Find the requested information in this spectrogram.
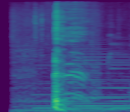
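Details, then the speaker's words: Simulated: one short, harsh adult cough over background music in a tuberculosis awareness advertisement, where the cough has lasted about a month. "क्या? नहीं पापा, चाची, कब से खांसी है इनको? महीने भर से होगी।"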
